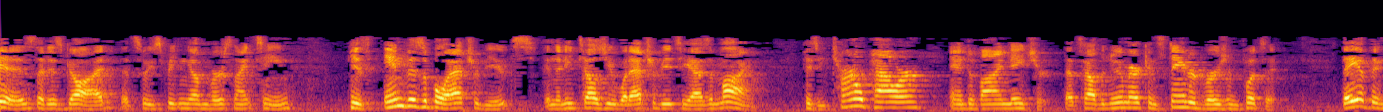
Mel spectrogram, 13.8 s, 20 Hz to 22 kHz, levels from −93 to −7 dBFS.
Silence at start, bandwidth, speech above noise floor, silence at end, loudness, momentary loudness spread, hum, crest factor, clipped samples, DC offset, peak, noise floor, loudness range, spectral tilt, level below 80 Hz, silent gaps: 0 s; 6 kHz; 27 dB; 0 s; -17 LUFS; 12 LU; none; 18 dB; under 0.1%; under 0.1%; 0 dBFS; -44 dBFS; 3 LU; -5.5 dB/octave; -54 dBFS; none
